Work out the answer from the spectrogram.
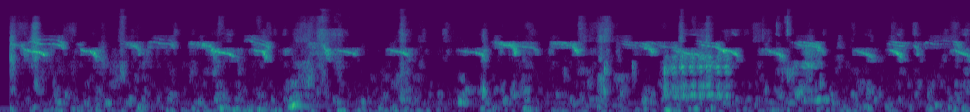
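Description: Small birds chirping over and over in short, high, falling notes, with a longer, buzzier call about eight seconds in.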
